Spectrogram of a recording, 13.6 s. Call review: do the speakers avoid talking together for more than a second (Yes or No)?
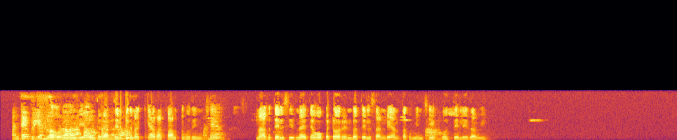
No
